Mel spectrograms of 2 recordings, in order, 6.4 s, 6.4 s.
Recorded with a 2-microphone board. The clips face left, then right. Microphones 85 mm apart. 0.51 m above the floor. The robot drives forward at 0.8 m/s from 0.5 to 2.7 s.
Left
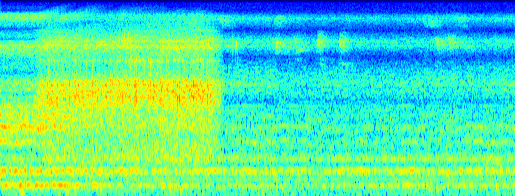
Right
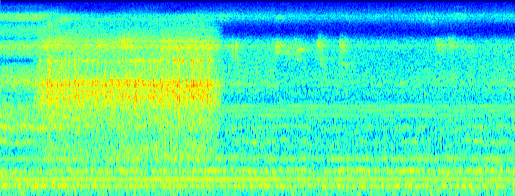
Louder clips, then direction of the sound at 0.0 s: Left 7 dB; 40° left (ahead or behind).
